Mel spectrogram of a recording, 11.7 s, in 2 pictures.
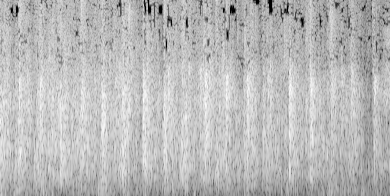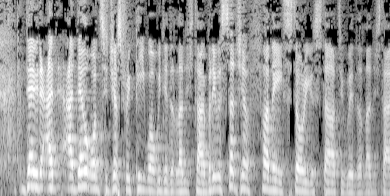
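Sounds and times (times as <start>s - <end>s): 
audience applause welcoming a guest: 0.0s - 6.2s
speech: 6.2s - 11.7s.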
